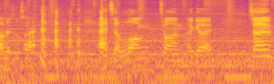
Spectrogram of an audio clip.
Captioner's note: laughs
